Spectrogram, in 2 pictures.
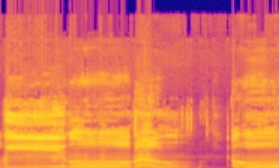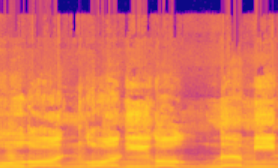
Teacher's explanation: Ghain ini berada di tenggorokan, ujung tenggorokan atau daerah pangkal lidah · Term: huruf gha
